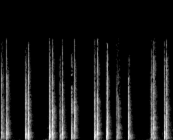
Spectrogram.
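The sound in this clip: Sharp hand claps sound during a radio program. A dozen or so crisp, separate claps arrive at an uneven pace, loud and dry, with silence between them.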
